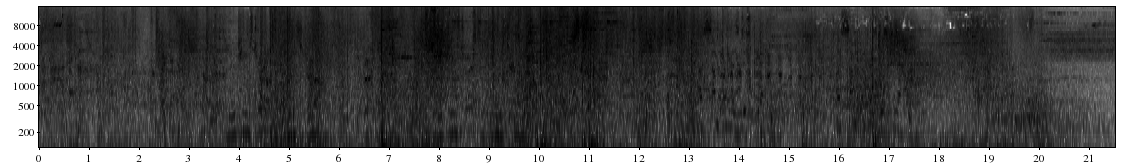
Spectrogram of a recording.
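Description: Game spells and weapons clash and blast in a busy fight.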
